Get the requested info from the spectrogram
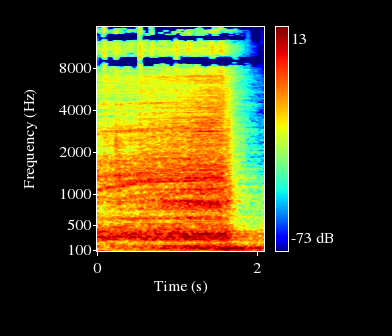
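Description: Soundtrack of a GoPro HERO10 Black commercial: a dense rushing sound effect over a low hum, building slightly and then cutting off sharply just before the end.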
